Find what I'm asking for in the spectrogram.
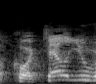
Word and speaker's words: Cortelyou: We're broadcasting live from Vox Pop Coffee Shop and Bookstore at, now how do you say this, Cortelyou or Cortelyou? – No, Cortelyou Road.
